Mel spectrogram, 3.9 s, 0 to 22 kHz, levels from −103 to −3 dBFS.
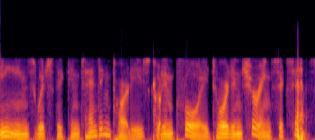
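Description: Across the whole recording the speech has the buzzy, gravelly roughness of the GSM full-rate codec, which fits 13 kbit/s. Pulse-driven excitation and nothing above 4 kHz set it apart from plain band-limiting.

From 1.84 to 2.03 s, and again from 3.66 to 3.81 s, GSM bit errors corrupt the decoded filter, pitch and gain values. The voice breaks into squawks, pops and gargling rather than the silent gaps of dropouts.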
